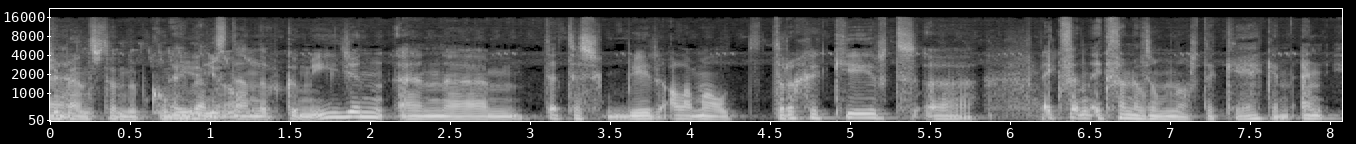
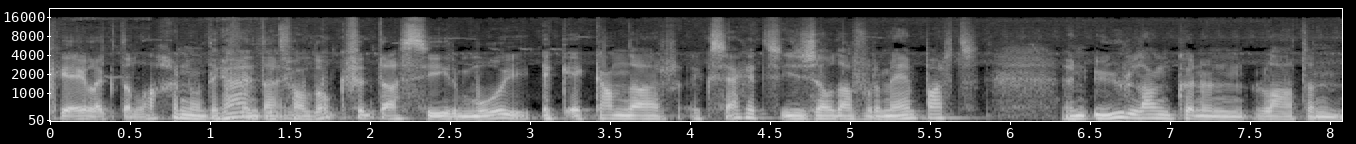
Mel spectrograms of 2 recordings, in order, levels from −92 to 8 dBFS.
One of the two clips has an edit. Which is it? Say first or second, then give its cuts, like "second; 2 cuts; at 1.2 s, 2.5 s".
first; 3 cuts; at 3.1 s, 3.4 s, 6.8 s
